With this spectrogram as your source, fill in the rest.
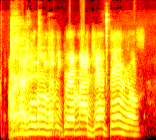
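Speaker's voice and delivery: put-on drunken voice. Acting out a dad taking his kids to the playground: acting drunk. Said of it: "He's, like, hammered".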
